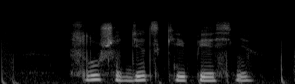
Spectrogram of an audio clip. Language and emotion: Russian, neutral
